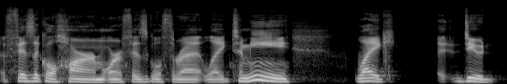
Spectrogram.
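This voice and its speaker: A man's voice: mid-range voice, steady tone, a little slow, a bit bright, dry recording, clean studio sound. A man in his thirties, a filmmaker guest on a podcast, talking casually and rambling with many fillers and restarts. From grew up in the mountains. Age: 30s.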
